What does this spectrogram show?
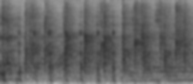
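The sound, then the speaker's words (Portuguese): A short burst of applause from a few people, with irregular, crisp claps for a couple of seconds and a voice briefly audible underneath toward the end. “Aplausos aí pro Sabal”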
